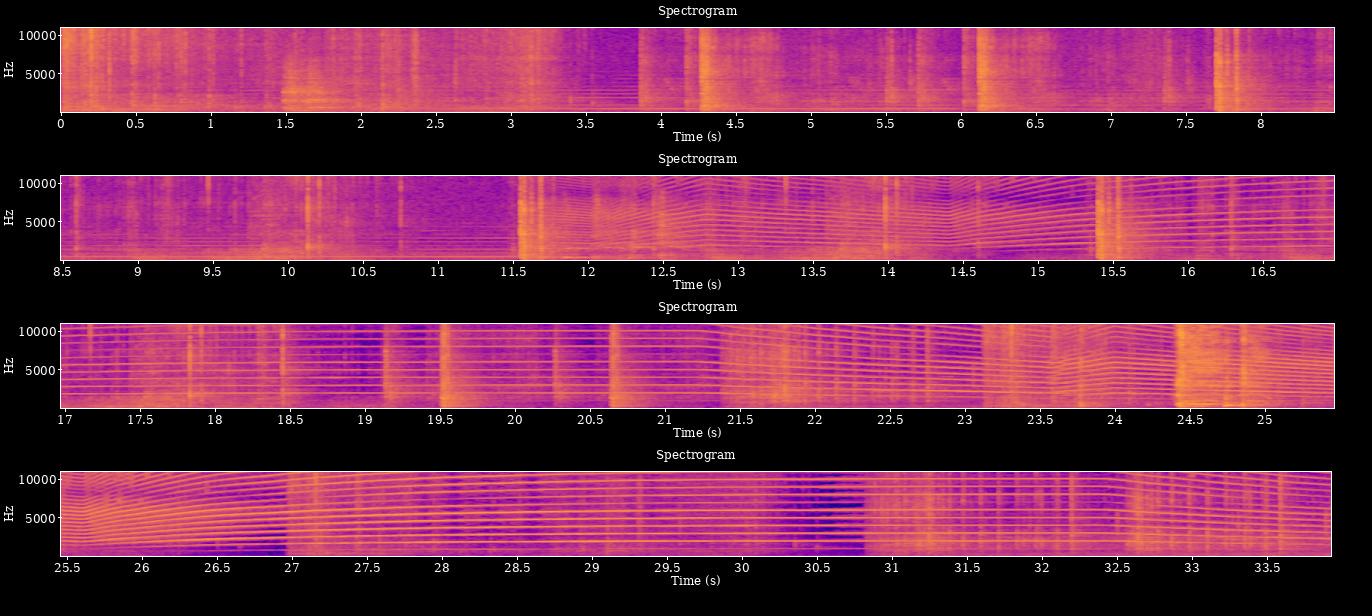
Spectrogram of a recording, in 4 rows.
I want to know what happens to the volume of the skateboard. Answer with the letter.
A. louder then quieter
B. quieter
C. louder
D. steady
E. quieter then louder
B.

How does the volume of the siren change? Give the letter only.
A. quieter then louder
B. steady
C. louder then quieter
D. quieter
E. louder
E.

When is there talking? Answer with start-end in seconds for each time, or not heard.
not heard.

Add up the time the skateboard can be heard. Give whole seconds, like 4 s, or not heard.
34 s.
